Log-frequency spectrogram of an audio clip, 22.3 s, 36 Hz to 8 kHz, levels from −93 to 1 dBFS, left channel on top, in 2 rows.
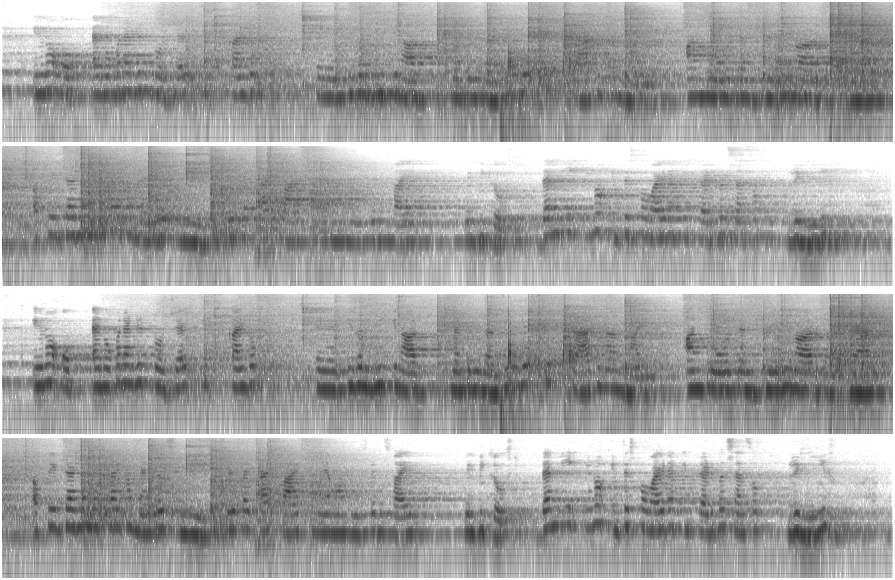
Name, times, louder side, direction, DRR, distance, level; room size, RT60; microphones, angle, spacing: voice 1, 0.4-3.2 3.9-5.3 5.6-8.2 8.5-11.1 11.5-16.3 16.9-17.5 17.8-20.6 21.0-21.5, right 4 dB, 75° right, 8 dB, 0.4 m, -30 dB
Wood, 2.0-8.0 8.3-13.1 13.4-15.2, equal, 5° left, 0.8 m, -34 dB
9.0 x 4.0 x 5.9 m, 2.9 s
head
